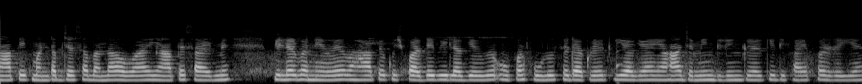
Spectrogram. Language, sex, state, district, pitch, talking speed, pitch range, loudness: Hindi, female, Bihar, Jahanabad, 210 Hz, 250 wpm, 205-215 Hz, -23 LUFS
